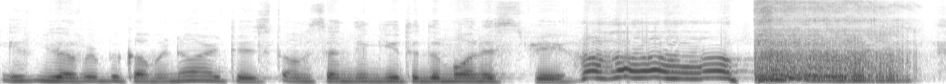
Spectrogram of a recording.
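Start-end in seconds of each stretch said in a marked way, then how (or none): 0.0-2.8 put-on playful, teasing, only half serious. Retelling holding up their baby daughter, the speaker acts out a half-joking remark. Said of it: "half jokingly".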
